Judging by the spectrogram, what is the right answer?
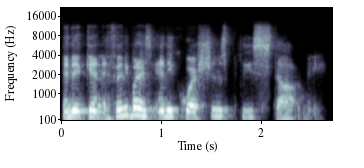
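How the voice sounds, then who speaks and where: Easygoing teacher talking through a lesson, mid pitch, loose and chatty. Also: fast talker, darkish tone. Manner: chatty, explains with fillers and playful asides. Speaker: language instructor. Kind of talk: casual online language lesson.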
